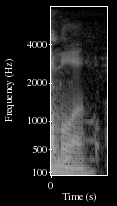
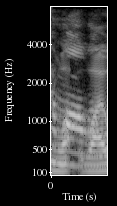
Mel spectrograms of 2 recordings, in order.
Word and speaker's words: Kamala: Kamala. And Kamala Walla.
